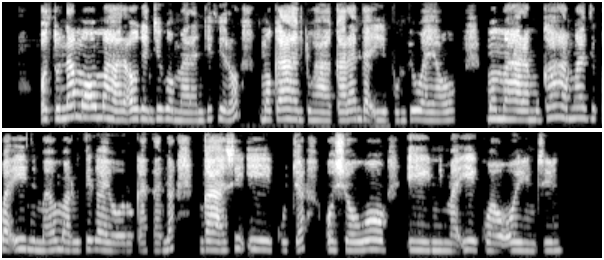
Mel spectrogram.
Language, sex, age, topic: Oshiwambo, female, 18-24, finance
